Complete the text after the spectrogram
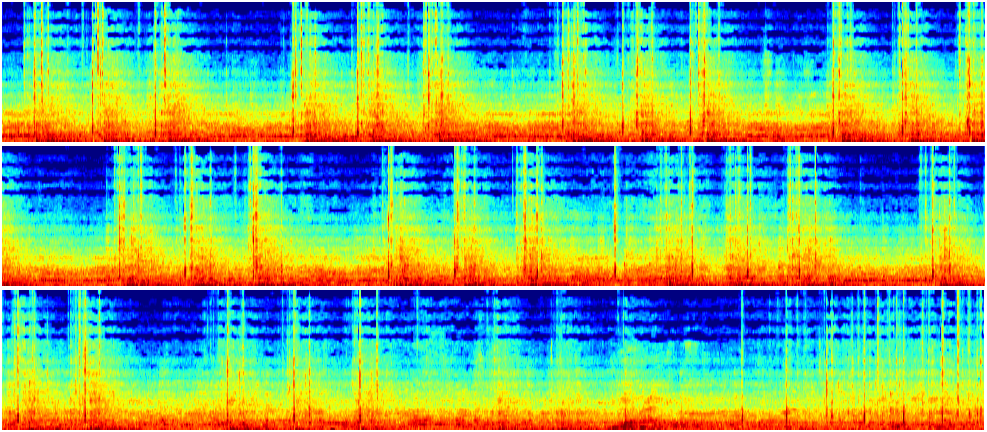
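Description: A large stadium crowd chants and sings outdoors.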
